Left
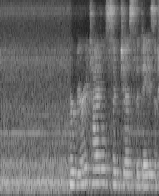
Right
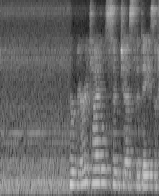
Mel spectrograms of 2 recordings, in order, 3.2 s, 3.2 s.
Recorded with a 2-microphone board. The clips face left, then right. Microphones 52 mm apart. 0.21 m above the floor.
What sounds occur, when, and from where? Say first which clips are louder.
1.4 s a woman speaking: left 1 dB; 15° left (ahead or behind), 1.0 m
